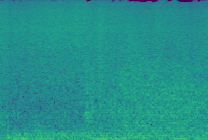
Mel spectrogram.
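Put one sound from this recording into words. Thunder rumbles in a storm.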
